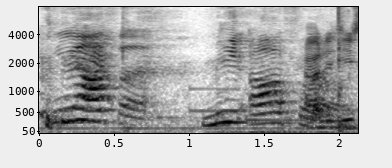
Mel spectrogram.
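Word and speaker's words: Miafa: Mafa. Mafa. Oh, did you spell it again? You said M. M I A F A. It's Miata with an F.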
